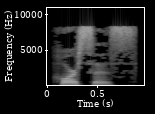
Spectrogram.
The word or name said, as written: horses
